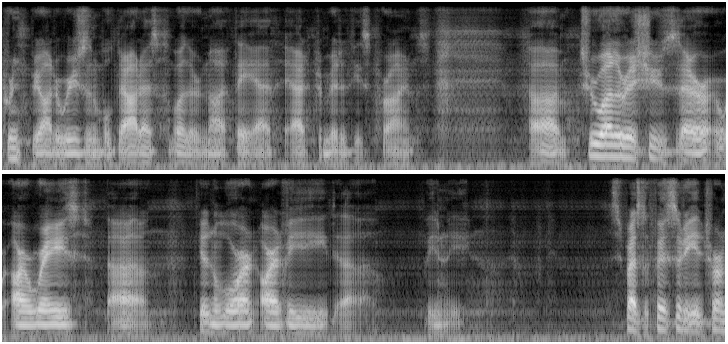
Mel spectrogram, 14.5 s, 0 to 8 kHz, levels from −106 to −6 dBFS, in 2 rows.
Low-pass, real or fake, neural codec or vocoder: 7.2 kHz; fake; autoencoder, 22.05 kHz, a latent of 192 numbers a frame, VITS, trained on many speakers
